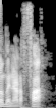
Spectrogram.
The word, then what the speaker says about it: Ben Arfa: No es Ben Arfa, sino Ben Arfa, con acento final en la A, es palabra aguda.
